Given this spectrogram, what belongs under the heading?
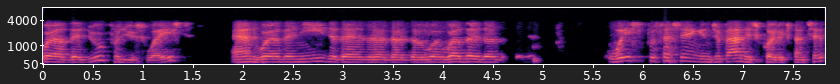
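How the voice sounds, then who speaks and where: Speaking with a French accent, a man talks in a fairly high pitch. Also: ordinary pitch variation, moderate pace. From France. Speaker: company executive. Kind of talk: interview. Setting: podcast. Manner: halting, many repeated words.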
